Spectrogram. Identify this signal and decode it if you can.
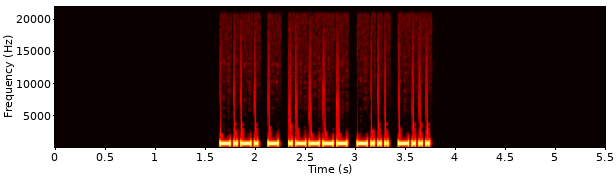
Morse code, heard as a keyed tone, about 36 wpm, 700 Hz. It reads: CT1BB
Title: DXCC-100 Call Signs - 5 Characters - Repeated 2x - 35wpm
